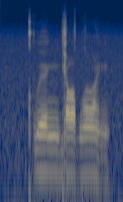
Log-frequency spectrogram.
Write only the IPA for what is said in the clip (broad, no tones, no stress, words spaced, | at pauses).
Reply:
kʷʼɛ ŋɡedˤẽ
